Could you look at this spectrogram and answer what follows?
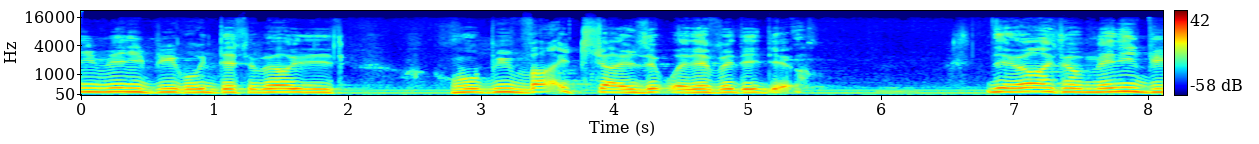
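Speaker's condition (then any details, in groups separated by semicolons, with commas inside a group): Cerebral palsy; asks for subtitles for clarity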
